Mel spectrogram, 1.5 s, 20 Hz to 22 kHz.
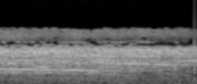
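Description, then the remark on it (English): A crowd of about 18 people cheers at a game between Meatball and Flatfoot as the second half begins: a steady, continuous roar of many voices that stays loud and even for the whole moment, with a slightly muffled, lo-fi tone. “Ah, listen to those cheers, folks.”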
